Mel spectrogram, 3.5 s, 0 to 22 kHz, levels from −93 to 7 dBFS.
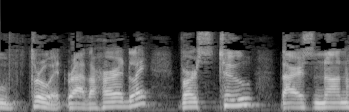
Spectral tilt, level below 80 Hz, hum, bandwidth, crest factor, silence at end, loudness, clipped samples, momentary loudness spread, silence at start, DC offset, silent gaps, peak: -4.5 dB/octave; -52 dBFS; none; 8 kHz; 16 dB; 0 s; -18 LUFS; under 0.1%; 5 LU; 0 s; under 0.1%; none; -2 dBFS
